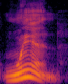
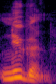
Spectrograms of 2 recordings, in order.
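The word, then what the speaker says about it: Nguyên: looking on your screen you see in Guin that is pronounced when not nugen and that is or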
